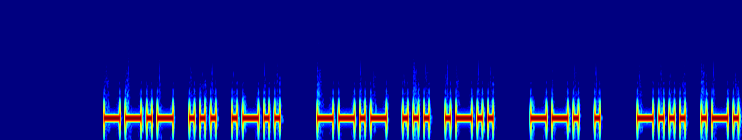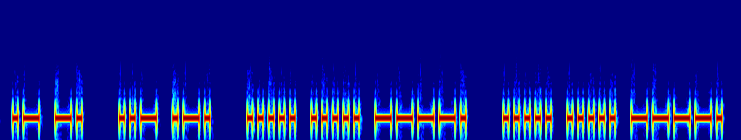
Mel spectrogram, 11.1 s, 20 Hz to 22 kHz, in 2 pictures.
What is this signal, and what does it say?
Morse code, heard as a keyed tone, about 30 wpm, 650 Hz. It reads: QSL QSL GE BRAN UR 559 559
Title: SOTA QSO Practice 30wpm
